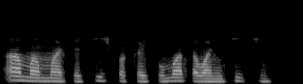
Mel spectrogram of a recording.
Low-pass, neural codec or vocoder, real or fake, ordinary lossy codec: 3.6 kHz; none; real; MP3, 24 kbps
